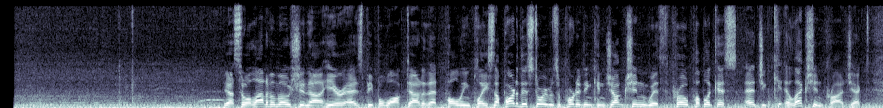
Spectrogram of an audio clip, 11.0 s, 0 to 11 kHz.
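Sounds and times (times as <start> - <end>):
road traffic rumble: 0.2 - 11.0.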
